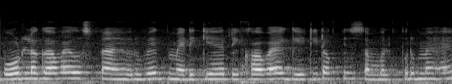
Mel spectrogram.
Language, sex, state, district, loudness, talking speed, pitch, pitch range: Hindi, female, Odisha, Sambalpur, -16 LUFS, 200 wpm, 250 Hz, 235-265 Hz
